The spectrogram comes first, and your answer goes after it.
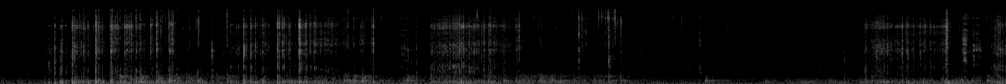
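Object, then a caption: Bar of soap scraped with a steel blade. A snap-off steel utility-knife blade repeatedly scrapes the edge and corner of a solid green rectangular bar of soap held in the hand, shaving off fine powder and curled shavings. Bright, dry, crinkly scraping comes in quick, papery strokes with a low hand-handling rumble underneath, quieting in a softer stretch before a final burst of shaving.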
